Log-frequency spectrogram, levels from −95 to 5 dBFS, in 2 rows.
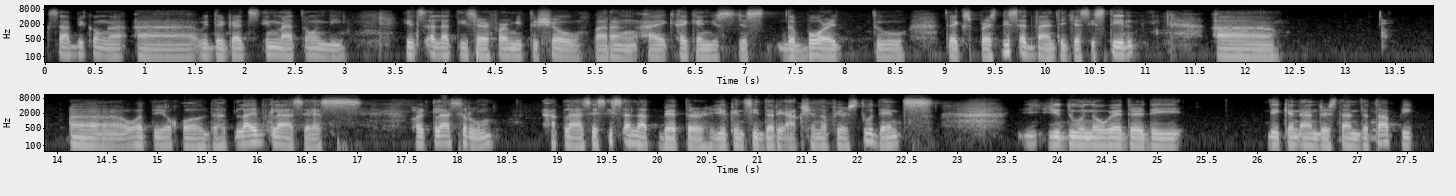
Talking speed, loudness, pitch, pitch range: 140 wpm, -25 LUFS, 110 Hz, 105-115 Hz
